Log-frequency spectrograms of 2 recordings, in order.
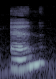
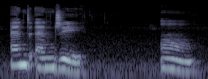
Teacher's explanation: The N sound is made when the front part of the tongue reaches up and touches just behind the front teeth. The NG is made at the back of the mouth. The back part of the tongue reaches up and touches here.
